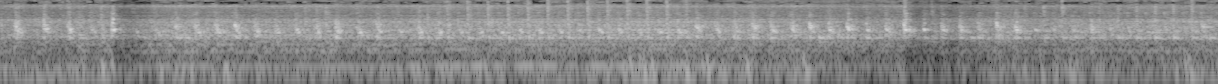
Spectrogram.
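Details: Used Dodge Charger inspected for purchase in Zephyrhills, Florida: it starts and runs, but with busy ticking and squeaky chatter over a rough low rumble; the inspectors suspect bad bearings, unconfirmed.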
